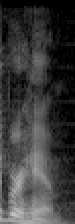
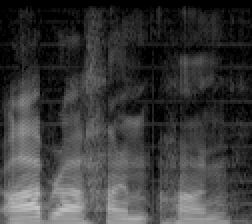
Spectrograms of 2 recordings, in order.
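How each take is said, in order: First: The name is said with an American pronunciation. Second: The name is said with a non-American pronunciation. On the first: The speaker calls it wrong. "we have Americanized a lot of words out of the Bible" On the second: The speaker calls it right. "the correct way to say that name"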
